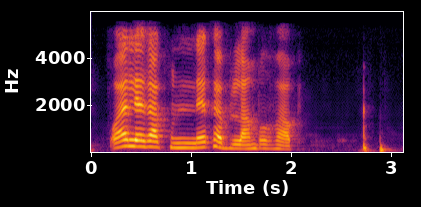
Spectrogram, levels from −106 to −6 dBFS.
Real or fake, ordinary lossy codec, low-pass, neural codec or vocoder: fake; AAC, 48 kbps; 5.4 kHz; codec, 24 kHz, 1.2 kbps, DualCodec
